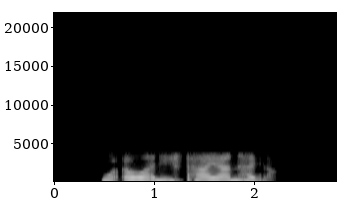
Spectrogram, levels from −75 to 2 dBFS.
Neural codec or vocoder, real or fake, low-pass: codec, 16 kHz, 0.5 kbps, FunCodec, trained on Chinese and English, 25 frames a second; fake; 3.6 kHz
